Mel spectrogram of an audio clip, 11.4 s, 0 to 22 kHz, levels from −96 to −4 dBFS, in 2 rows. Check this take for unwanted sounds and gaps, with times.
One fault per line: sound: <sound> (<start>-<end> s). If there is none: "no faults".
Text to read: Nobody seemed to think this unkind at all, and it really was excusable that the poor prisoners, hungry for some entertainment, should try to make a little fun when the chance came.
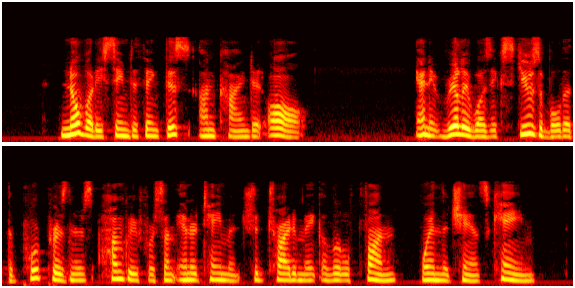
no faults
